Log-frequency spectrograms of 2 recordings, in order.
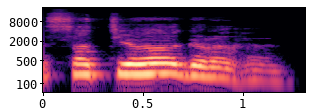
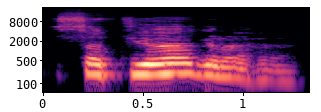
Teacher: se eu fosse falar em sânscrito, a gente não torna as palavras paroxítonas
